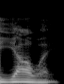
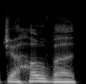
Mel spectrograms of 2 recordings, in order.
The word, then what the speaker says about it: Yahweh: Yes, by the technicalities of it, it should be Yahweh. But after so long, when we have used Jehovah with that mispronunciation of it, it becomes an accepted pronunciation.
